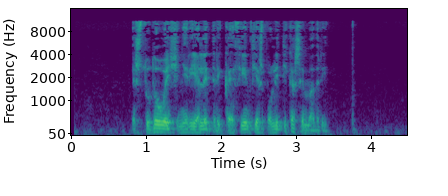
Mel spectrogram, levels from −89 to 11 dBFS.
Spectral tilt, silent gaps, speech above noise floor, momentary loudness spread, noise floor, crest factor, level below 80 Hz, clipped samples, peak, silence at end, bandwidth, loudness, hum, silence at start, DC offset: -3.5 dB/octave; none; 38 dB; 10 LU; -62 dBFS; 20 dB; -50 dBFS; under 0.1%; -6 dBFS; 0.7 s; 11.5 kHz; -24 LUFS; none; 0.8 s; under 0.1%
